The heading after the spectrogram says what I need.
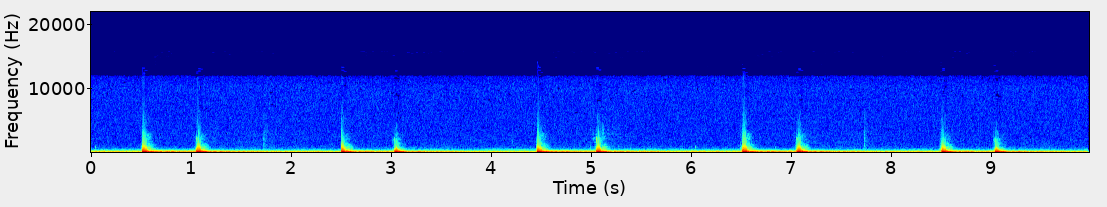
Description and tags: ZERILLO Alexandre 2015 2016 GiantHeartBeating
Sound based on a simulated heartbeat with my throat. I slowed it down and low pitched it.
Typologie selon Schaeffer :
Itération complexe.
Masse : groupe nodal.
Timbre terne, brut.
Grain brut.
Pas de vibrato.
Dynamique abrupte, doux
Variation Scalaire.
Ste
